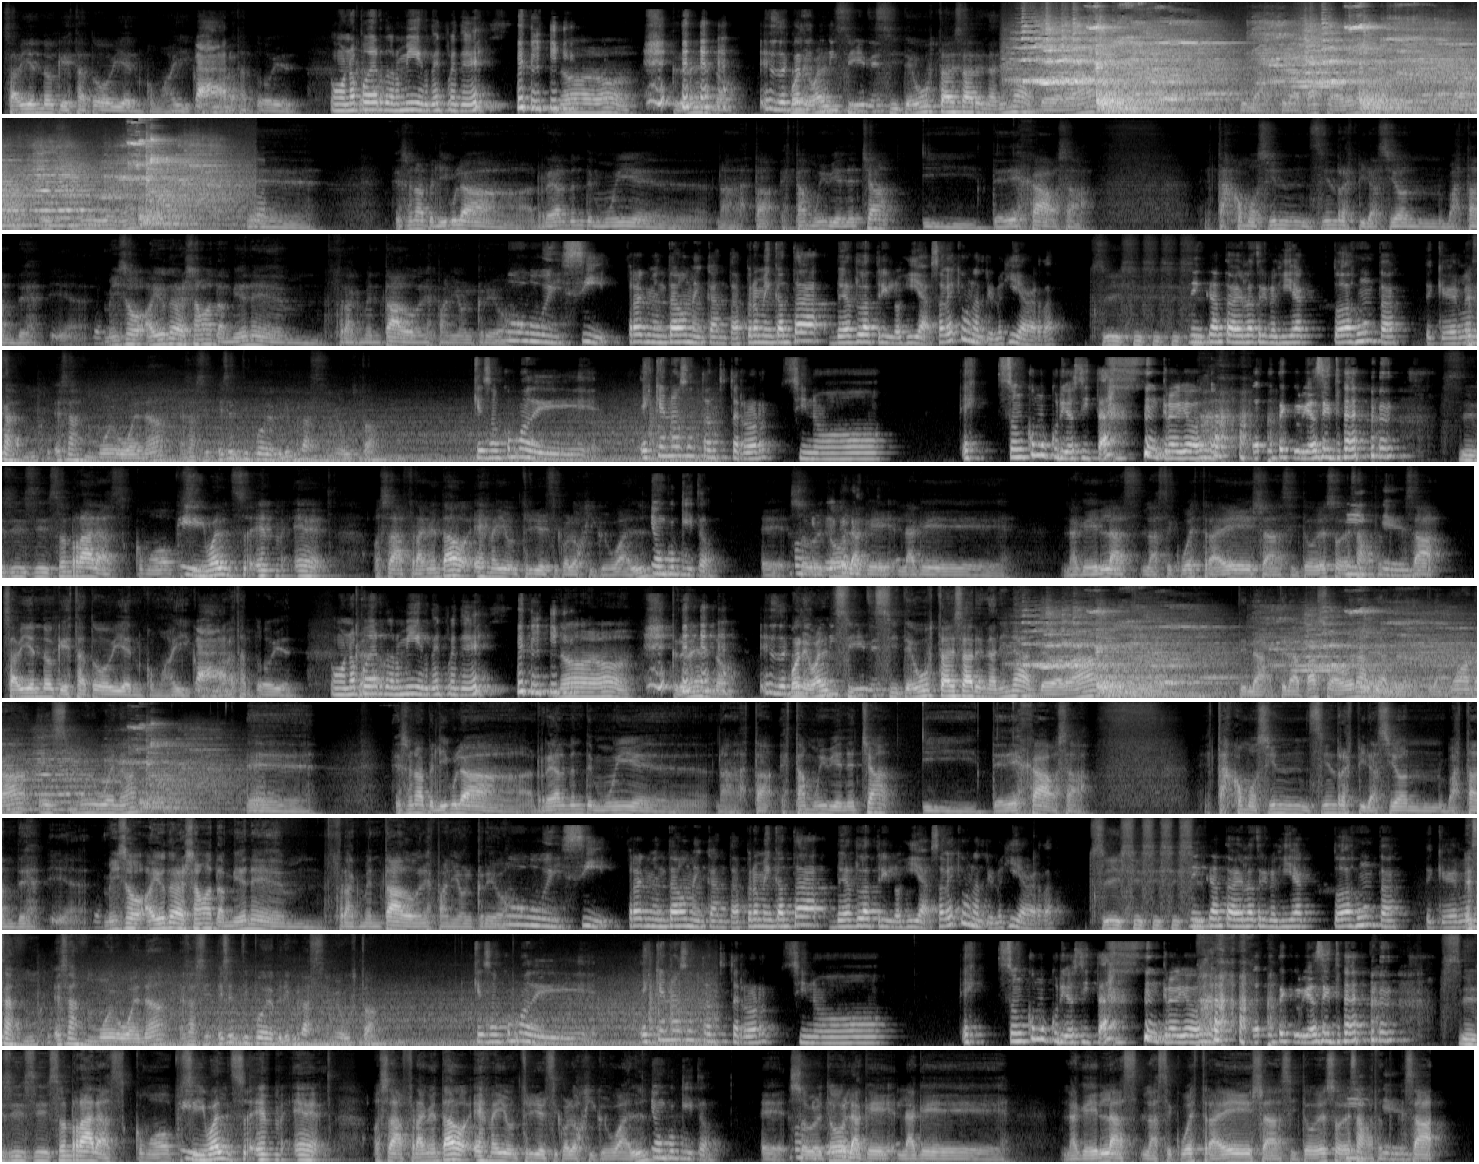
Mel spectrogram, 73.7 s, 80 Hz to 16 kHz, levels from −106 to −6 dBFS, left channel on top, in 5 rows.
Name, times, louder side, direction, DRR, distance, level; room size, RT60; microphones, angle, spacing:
voice 1, 0.0-2.9 3.5-3.8 5.5-6.3 6.7-7.3 7.8-16.2 17.2-17.9 18.7-23.7 23.9-25.6 26.9-34.6 40.4-41.6 44.1-48.2 49.6-49.7 56.2-57.0 57.9-58.0 58.8-62.4 62.7-65.5 66.6-69.1 69.6-73.3, right 4 dB, 85° right, 0.9 m, -40 dB
voice 2, 1.9-2.4 3.3-5.7 6.4-7.3 7.6-8.9 17.2-17.4 30.4-30.7 34.4-40.0 41.4-43.5 43.7-44.3 46.5-46.6 49.0-50.2 50.6-53.1 53.8-56.4 56.9-58.3 60.8-61.0 65.5-66.1 66.9-67.8 72.4-73.2, left 1 dB, 10° left, 0.9 m, -38 dB
sound 1, 10.0-17.3, left 10 dB, 85° left, 0.5 m, -32 dB
sound 2, 43.7-51.4, right 2 dB, 50° right, 1.6 m, -50 dB
24.5 x 8.5 x 2.6 m
head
